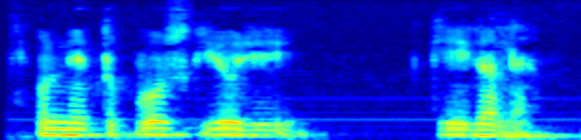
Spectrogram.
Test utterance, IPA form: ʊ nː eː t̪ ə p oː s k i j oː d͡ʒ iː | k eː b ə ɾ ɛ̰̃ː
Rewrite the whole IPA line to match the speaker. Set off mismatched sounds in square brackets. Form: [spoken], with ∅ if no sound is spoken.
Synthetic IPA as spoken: ʊ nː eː t̪ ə p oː s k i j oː d͡ʒ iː | k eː [ɡ] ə [l] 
